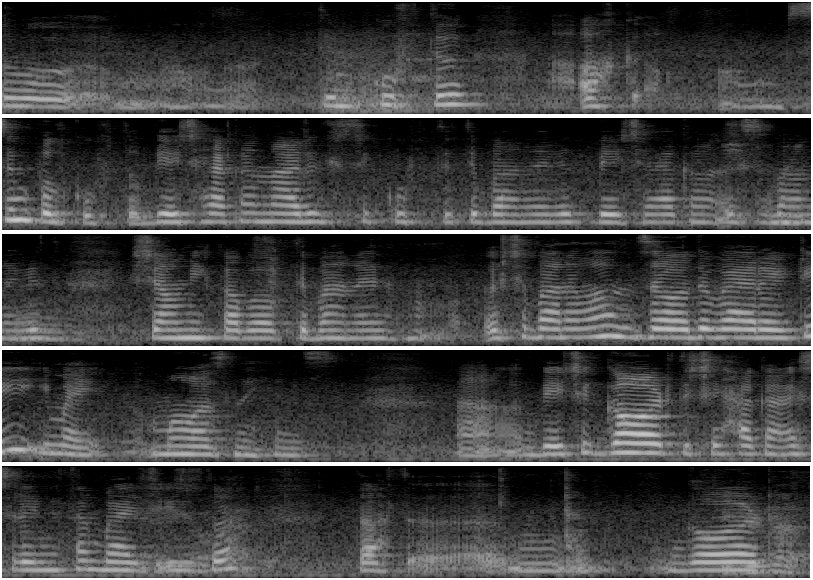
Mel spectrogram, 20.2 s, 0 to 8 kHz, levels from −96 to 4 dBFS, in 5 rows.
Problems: constant background noise, continuous background conversations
